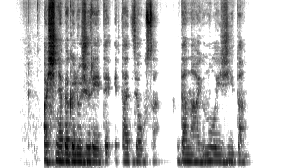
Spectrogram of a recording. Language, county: Lithuanian, Telšiai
